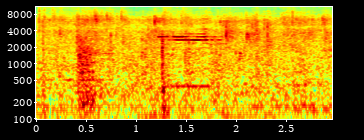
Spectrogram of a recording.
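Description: Heavy monsoon rain pours steadily during a flood in Vasai, a dense continuous hiss of drops close by, with no voices.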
